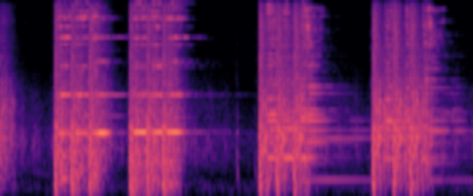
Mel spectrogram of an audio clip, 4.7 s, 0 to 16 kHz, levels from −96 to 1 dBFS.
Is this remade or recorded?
recorded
